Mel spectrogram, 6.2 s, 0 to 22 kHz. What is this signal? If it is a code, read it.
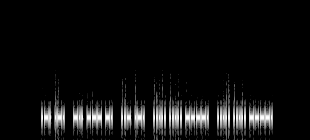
Morse code, heard as a keyed tone, about 42 wpm, 660 Hz. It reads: RR DON UR 559 559
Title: SOTA QSO Practice 45wpm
